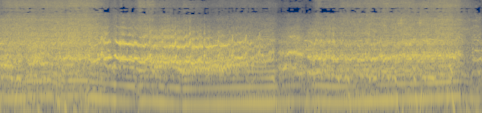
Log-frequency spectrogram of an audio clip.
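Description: Drift car's engine held at high revs in a steady drone with small dips in pitch, over the noise of its tyres skidding as it slides sideways.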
